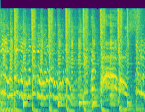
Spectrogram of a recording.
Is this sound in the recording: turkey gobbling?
yes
